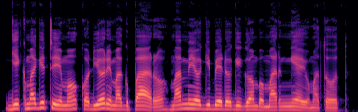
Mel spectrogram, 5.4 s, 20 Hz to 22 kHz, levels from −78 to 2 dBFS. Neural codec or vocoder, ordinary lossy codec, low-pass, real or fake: none; none; none; real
